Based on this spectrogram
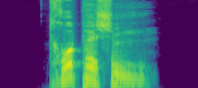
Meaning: strong dative masculine/neuter singular of tropisch
- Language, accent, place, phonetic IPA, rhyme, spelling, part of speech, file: German, Germany, Berlin, [ˈtʁoːpɪʃm̩], -oːpɪʃm̩, tropischem, adjective, De-tropischem.ogg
